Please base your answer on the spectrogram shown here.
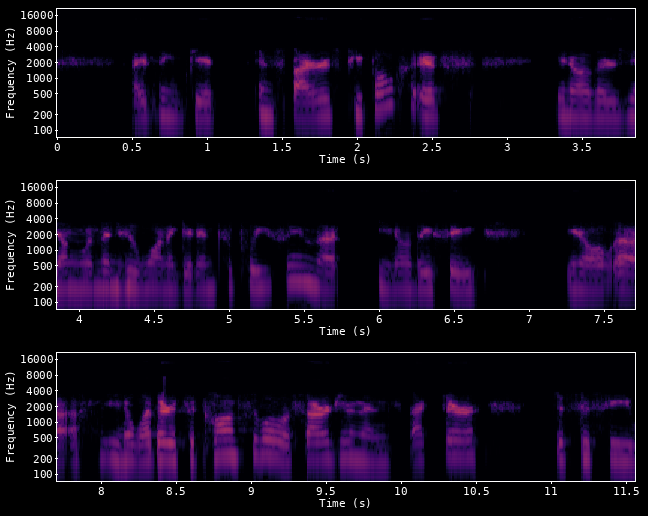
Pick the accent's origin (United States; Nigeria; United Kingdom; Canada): Canada; Peterborough, Ontario; I'm from Peterborough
